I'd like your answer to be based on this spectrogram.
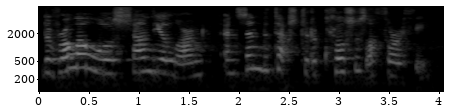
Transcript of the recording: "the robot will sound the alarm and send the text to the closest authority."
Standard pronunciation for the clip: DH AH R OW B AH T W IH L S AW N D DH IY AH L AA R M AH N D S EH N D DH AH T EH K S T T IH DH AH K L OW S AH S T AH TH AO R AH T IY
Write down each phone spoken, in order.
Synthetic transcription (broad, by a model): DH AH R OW AH W IH L S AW N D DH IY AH L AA R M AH N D S EH N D DH AH T EH K S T T IH DH AH K L OW S AH S T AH TH AO R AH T IY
